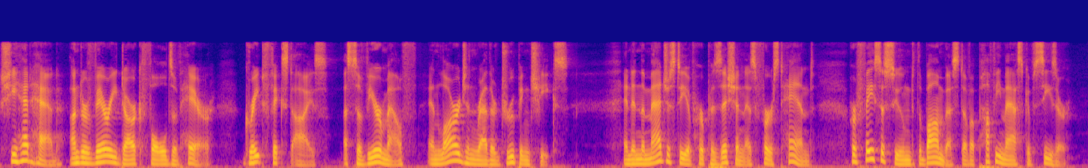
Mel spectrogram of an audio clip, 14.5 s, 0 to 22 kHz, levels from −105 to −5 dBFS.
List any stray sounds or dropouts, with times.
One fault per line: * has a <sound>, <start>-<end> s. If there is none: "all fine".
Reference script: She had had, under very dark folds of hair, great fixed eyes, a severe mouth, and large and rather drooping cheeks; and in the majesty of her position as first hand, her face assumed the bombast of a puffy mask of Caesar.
all fine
